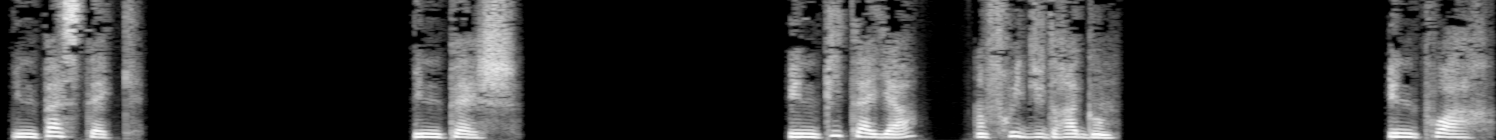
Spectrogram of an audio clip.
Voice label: french online course fruits pronounciation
